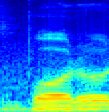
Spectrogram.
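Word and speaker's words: বড়: Notice how the lyrics read Bodo Loker Beti, but it is pronounced as Boro Loker Beti.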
